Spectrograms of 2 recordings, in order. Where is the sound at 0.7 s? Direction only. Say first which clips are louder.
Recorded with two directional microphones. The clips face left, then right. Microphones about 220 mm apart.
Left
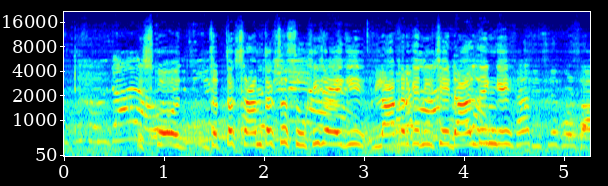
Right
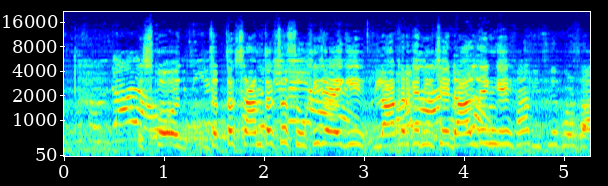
Left 2 dB; 35° left (ahead or behind).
